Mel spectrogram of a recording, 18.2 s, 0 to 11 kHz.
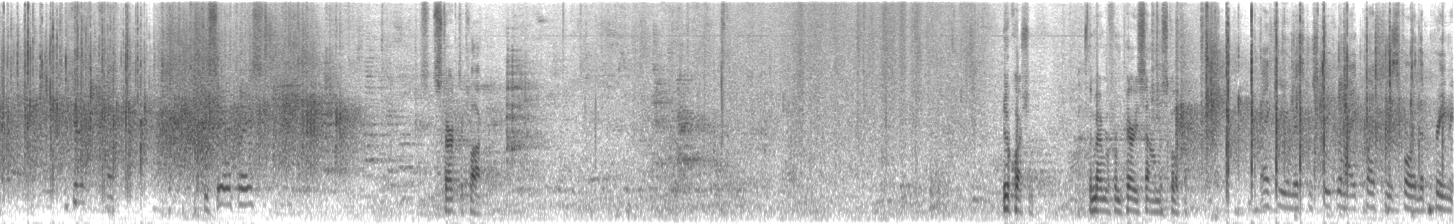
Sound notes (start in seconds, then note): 0.0 applause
